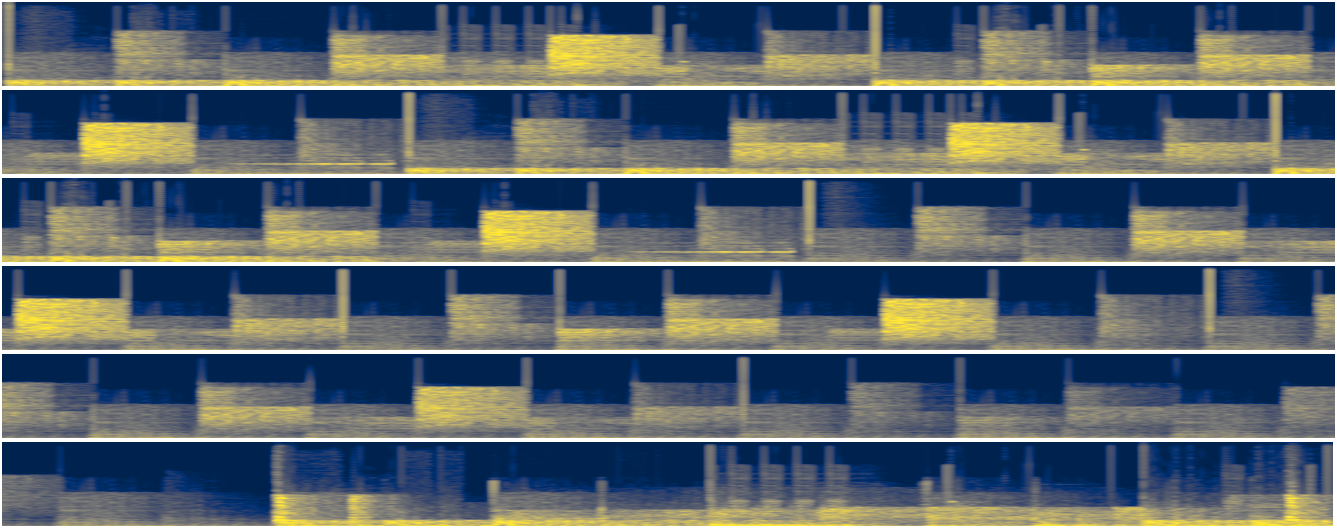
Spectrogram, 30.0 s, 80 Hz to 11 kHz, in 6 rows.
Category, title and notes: Music > Multiple instruments
Demo Track #3932 (Industraumatic)
Cyberpunk, Games, Noise, Industrial, Ambient, Underground, Soundtrack, Sci-fi, Horror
